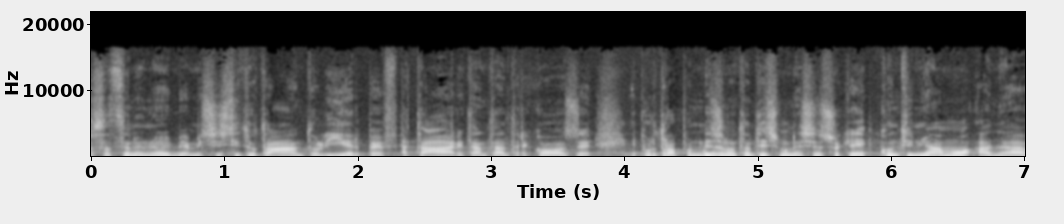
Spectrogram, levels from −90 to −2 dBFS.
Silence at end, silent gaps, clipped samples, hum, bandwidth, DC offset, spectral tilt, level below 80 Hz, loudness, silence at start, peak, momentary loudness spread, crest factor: 0 s; none; under 0.1%; none; 17 kHz; under 0.1%; -4 dB/octave; -60 dBFS; -16 LUFS; 0 s; 0 dBFS; 5 LU; 16 dB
